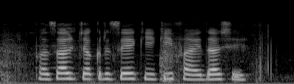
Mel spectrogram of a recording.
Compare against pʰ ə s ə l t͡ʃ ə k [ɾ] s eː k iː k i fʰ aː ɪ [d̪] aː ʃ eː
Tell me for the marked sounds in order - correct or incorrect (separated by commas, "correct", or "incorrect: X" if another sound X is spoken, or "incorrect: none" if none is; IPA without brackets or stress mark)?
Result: correct, correct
